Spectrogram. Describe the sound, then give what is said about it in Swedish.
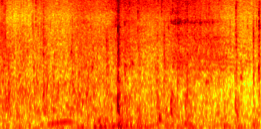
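Water laps and splashes softly against the bow of a sailboat with no motor running, with a steady wash of wind in the background and a few brighter slaps of water near the end. “Inga motorer, bara vinden och vågornas kluckande ut med bogen här.”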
